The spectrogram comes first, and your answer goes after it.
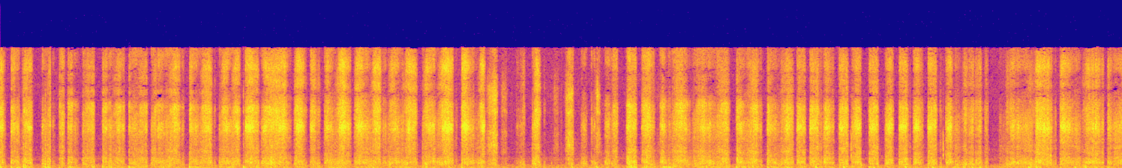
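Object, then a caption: Graphite pencil on lined notebook paper. A sharpened wooden graphite pencil, held in the fingertips, writes cursive across a textured grey lined paper page in a notebook. It makes a steady run of bright, hissy scratching and rubbing strokes with little low end. The strokes come in quick, irregular bursts and short pauses for about fifteen seconds.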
